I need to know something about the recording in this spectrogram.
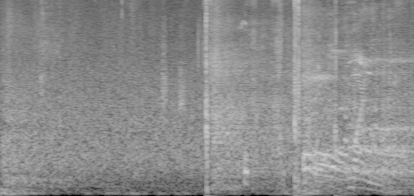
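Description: A volleyball struck by hands and bouncing on a wooden gym floor: sharp slaps at the start, around two seconds in, and a loud one about three seconds in, the last followed by players' voices calling out.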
